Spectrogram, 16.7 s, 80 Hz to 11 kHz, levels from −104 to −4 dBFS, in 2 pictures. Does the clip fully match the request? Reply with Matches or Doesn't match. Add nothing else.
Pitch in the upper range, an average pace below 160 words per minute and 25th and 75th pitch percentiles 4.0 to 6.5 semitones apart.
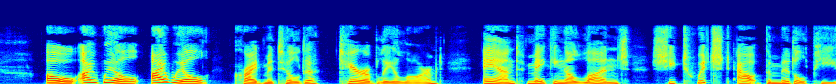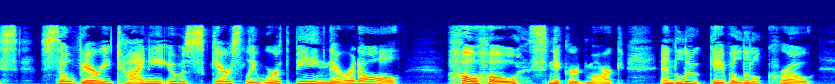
Matches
